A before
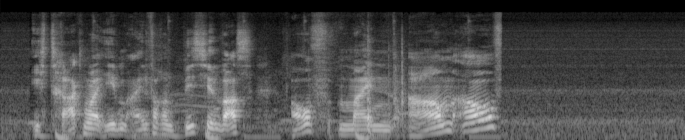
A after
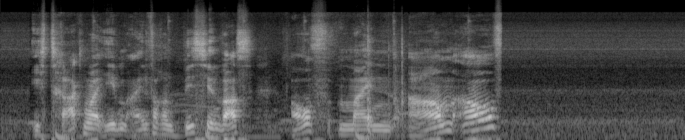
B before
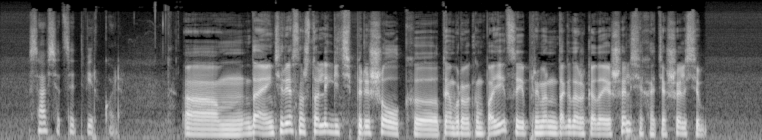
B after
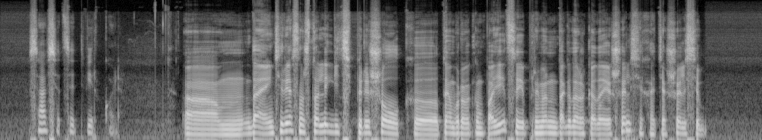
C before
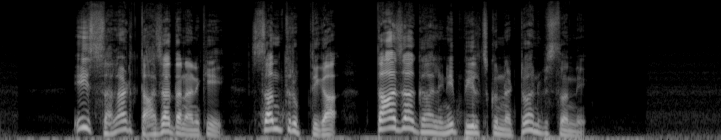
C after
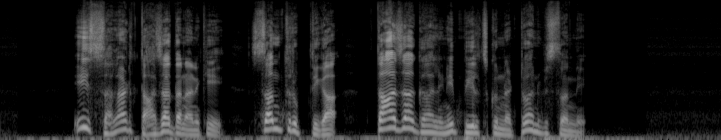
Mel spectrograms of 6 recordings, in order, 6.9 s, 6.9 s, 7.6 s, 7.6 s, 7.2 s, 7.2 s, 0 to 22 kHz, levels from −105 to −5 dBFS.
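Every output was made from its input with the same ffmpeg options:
ffmpeg -i in.wav -af "highshelf=frequency=4400:width_type=q:width=1.5:gain=11,aeval=exprs='1.19*(cos(1*acos(clip(val(0)/1.19,-1,1)))-cos(1*PI/2))+0.188*(cos(4*acos(clip(val(0)/1.19,-1,1)))-cos(4*PI/2))':channel_layout=same,volume=-6.5dB" out.wav

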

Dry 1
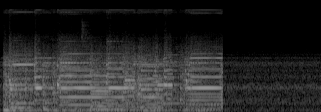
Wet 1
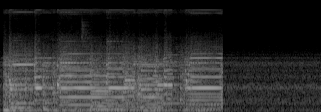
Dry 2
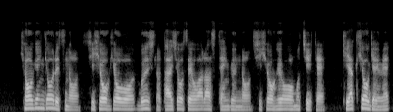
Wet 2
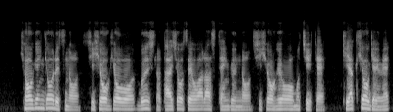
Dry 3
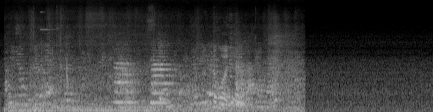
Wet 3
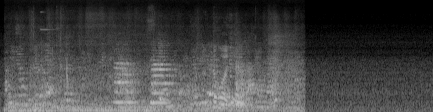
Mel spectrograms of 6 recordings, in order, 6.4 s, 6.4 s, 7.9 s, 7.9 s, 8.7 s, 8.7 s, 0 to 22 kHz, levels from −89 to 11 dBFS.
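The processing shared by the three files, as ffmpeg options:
ffmpeg -i in.wav -af "asoftclip=type=tanh:threshold=-3dB,volume=3dB" out.wav

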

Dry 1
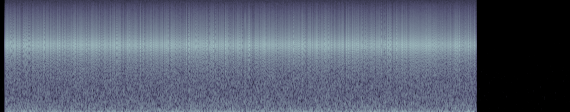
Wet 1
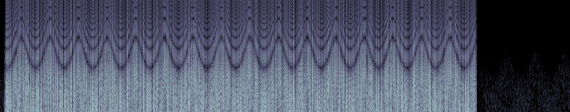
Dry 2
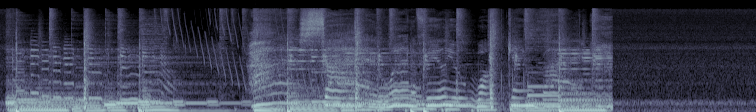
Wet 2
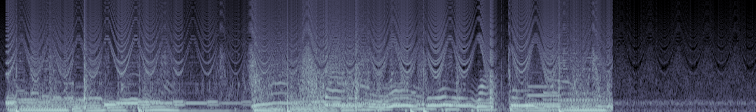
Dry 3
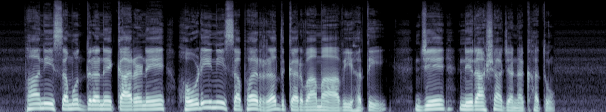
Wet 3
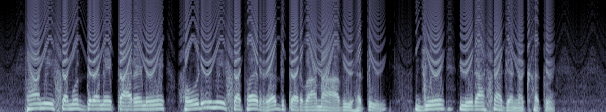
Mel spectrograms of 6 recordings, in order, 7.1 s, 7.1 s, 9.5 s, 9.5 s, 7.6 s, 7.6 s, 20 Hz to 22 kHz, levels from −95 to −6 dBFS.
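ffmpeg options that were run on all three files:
ffmpeg -i in.wav -af "acrusher=samples=16:mix=1:aa=0.000001:lfo=1:lforange=16:lforate=2.8,acompressor=threshold=-30dB:ratio=4,volume=3dB" out.wav

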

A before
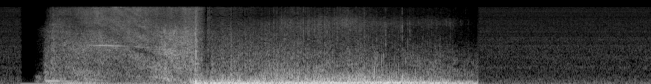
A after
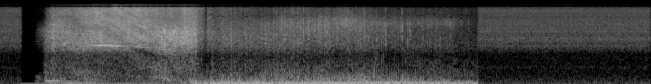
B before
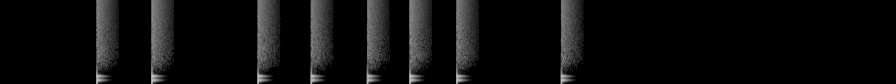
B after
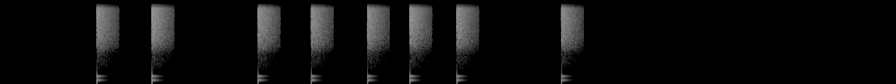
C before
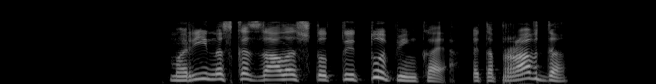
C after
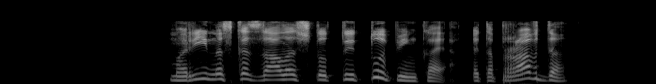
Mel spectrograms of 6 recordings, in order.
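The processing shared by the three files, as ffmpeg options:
ffmpeg -i in.wav -af "alimiter=limit=-11.5dB:level=0:latency=1:release=261,aexciter=amount=14:drive=2.3:freq=2200,aresample=32000,aresample=44100,volume=-9.5dB" out.wav

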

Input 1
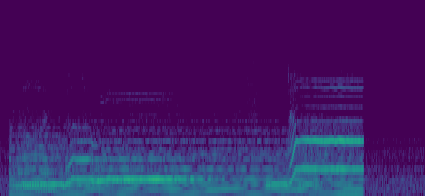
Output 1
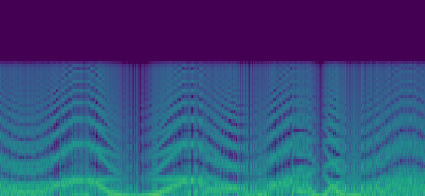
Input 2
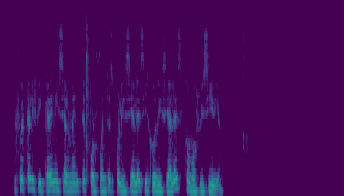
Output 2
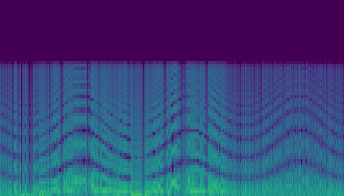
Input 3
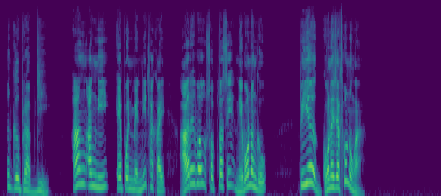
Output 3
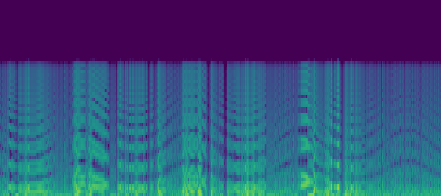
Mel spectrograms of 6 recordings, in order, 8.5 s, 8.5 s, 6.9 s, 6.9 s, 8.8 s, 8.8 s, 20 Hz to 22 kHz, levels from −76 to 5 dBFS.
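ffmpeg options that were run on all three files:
ffmpeg -i in.wav -af "aeval=exprs='val(0)+0.5*0.141*sgn(val(0))':channel_layout=same,lowpass=frequency=1300:width=0.5412,lowpass=frequency=1300:width=1.3066,adynamicequalizer=threshold=0.0251:dfrequency=300:dqfactor=3.6:tfrequency=300:tqfactor=3.6:attack=5:release=100:ratio=0.375:range=2:mode=cutabove:tftype=bell,acompressor=mode=upward:threshold=-24dB:ratio=2.5,aresample=11025,acrusher=samples=21:mix=1:aa=0.000001:lfo=1:lforange=12.6:lforate=0.46,aresample=44100" out.wav

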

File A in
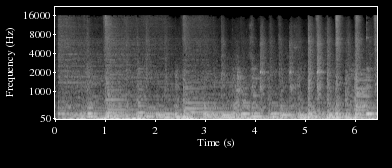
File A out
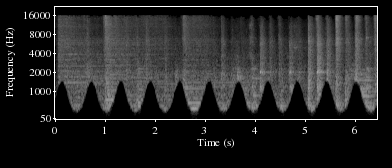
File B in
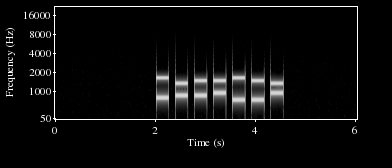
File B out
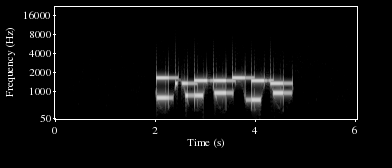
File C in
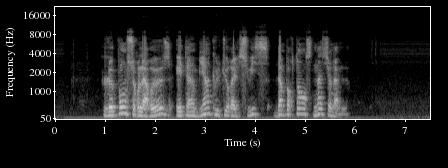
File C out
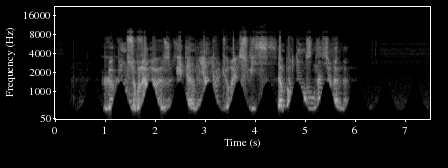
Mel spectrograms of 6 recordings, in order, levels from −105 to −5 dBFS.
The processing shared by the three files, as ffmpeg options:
ffmpeg -i in.wav -filter_complex "[0:a]asplit=2[link_01][link_02];[link_02]aecho=0:1:189:0.211[link_03];[link_01][link_03]amix=inputs=2:normalize=0,adynamicequalizer=threshold=0.0112:dfrequency=2700:dqfactor=0.78:tfrequency=2700:tqfactor=0.78:attack=5:release=100:ratio=0.375:range=1.5:mode=boostabove:tftype=bell,afftfilt=real='re*gte(b*sr/1024,340*pow(1500/340,0.5+0.5*sin(2*PI*1.7*pts/sr)))':imag='im*gte(b*sr/1024,340*pow(1500/340,0.5+0.5*sin(2*PI*1.7*pts/sr)))':win_size=1024:overlap=0.75,volume=-2.5dB" out.wav

